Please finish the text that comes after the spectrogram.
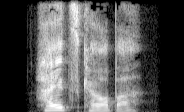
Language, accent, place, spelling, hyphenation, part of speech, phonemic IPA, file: German, Germany, Berlin, Heizkörper, Heiz‧kör‧per, noun, /ˈhaɪ̯t͡sˌkœʁpɐ/, De-Heizkörper.ogg
- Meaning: radiator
